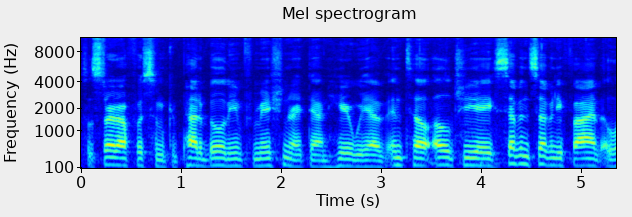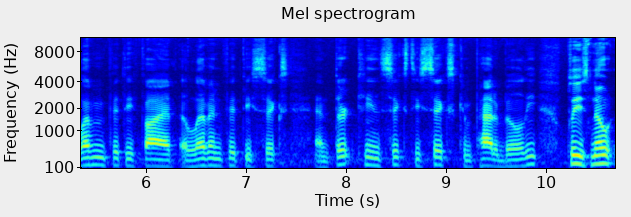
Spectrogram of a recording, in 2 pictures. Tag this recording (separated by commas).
Speech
